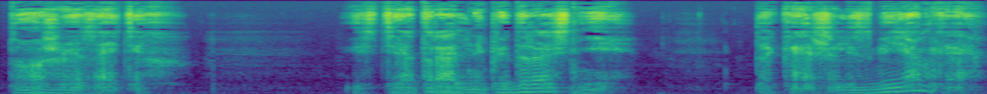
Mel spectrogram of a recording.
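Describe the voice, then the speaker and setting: A man's voice: mid-range voice, moderate pace, gravelly, a bit bright, slightly rough, exaggerated voice. A man voicing a sneering, whispering thug. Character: hateful, contemptuous male thug.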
